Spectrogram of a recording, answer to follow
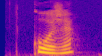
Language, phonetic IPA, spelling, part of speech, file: Russian, [ˈkoʐə], кожа, noun, Ru-кожа.ogg
- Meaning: 1. skin 2. leather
